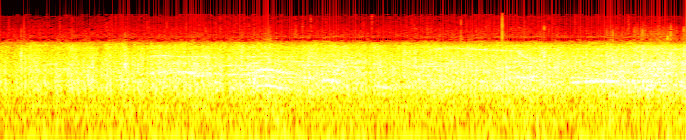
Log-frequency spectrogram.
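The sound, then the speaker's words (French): A large crowd cheers and applauds at a Saturn V rocket launch as the rocket rises, a continuous, dense roar that holds steady for several seconds, sounding slightly muffled like an old recording. “La fusée s'élève doucement, doucement, doucement, elle monte. Vous entendez les vivants”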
